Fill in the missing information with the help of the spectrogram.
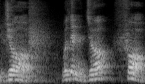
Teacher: फिर से रिपीट कर रहा हूं ज और फ होता है इन व्यंजनों के उच्चारण में शवास मुख अवयवों से रगड़ खाते हुए बाहर निकलती है जो मुह से निकलती है रगड़ करर तो उसको हम लोग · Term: संघर्षी व्यंजन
